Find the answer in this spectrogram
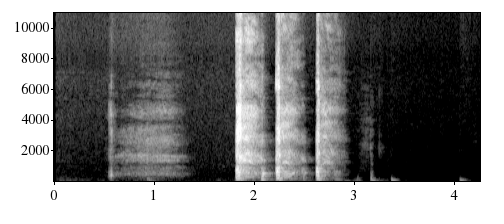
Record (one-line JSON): {"three_cough_length": "4.3 s", "three_cough_amplitude": 32768, "three_cough_signal_mean_std_ratio": 0.24, "survey_phase": "beta (2021-08-13 to 2022-03-07)", "age": "18-44", "gender": "Male", "wearing_mask": "No", "symptom_runny_or_blocked_nose": true, "symptom_fatigue": true, "smoker_status": "Never smoked", "respiratory_condition_asthma": false, "respiratory_condition_other": false, "recruitment_source": "Test and Trace", "submission_delay": "0 days", "covid_test_result": "Negative", "covid_test_method": "LFT"}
